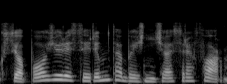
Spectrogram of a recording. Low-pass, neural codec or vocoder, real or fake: 7.2 kHz; none; real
